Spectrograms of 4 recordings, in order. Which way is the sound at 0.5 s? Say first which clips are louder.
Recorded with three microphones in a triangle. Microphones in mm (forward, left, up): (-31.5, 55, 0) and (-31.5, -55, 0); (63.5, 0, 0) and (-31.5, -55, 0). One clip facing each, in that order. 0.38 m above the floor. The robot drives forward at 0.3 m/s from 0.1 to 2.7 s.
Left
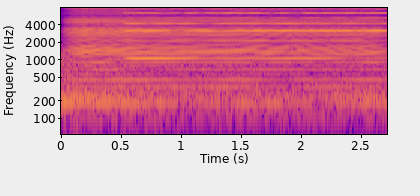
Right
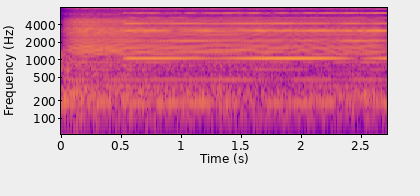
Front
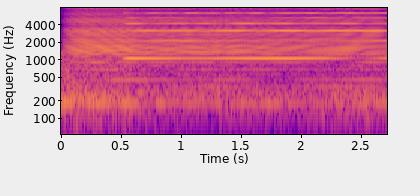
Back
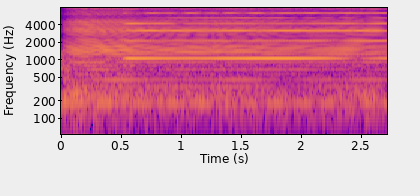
Right 1 dB, back 1 dB; 70° right.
